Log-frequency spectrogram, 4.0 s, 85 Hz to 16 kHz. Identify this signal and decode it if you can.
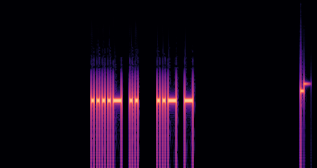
Morse code, heard as a keyed tone, about 36 wpm, 700 Hz. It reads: 4I UT
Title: Winter Field Day Exchanges Encore 35wpm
